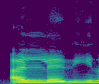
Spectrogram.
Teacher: زبان تھوڑی سی باہر آئے گی ذال کا مخرج پہ، الذین، اور یا ساکن سے پہلے زیر ہے تو 2 کاؤنٹ ہوئے گا۔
